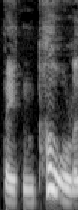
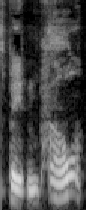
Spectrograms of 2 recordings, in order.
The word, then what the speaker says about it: Baden-Powell: In the north, northwest of the Transvaal, close to British territory, there was the town of Mafeking, famously defended by Colonel Robert Baden-Powell, as he pronounced it, but the world knows him as Baden-Powell.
